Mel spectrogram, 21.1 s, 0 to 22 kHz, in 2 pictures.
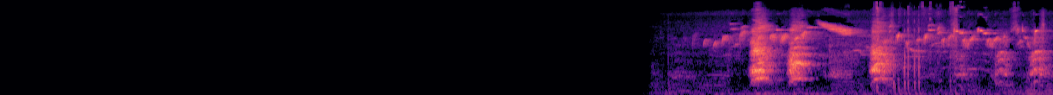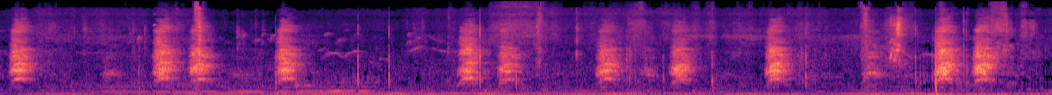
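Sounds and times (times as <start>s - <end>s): dog barking: 7.5s - 14.0s, 14.9s - 21.0s.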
